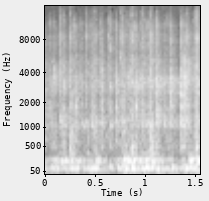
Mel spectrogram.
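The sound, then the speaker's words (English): Rapid, loud clacking of a computer keyboard being typed on at a desk, the speaker's loudest keyboard, a dense stream of sharp keystrokes with no pauses, prominent with no one talking. “I should get a quieter keyboard for this desk, huh? I think it's fun that everybody knows when you're typing.”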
